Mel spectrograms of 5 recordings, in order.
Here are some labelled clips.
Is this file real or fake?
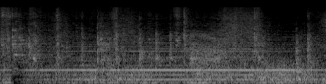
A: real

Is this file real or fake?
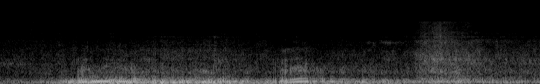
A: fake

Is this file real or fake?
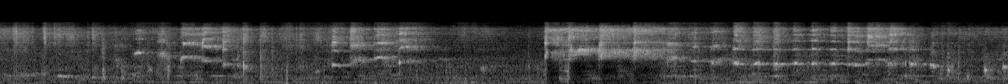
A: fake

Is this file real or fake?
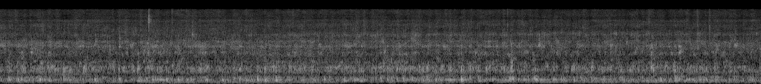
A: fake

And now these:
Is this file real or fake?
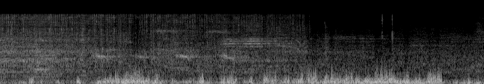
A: real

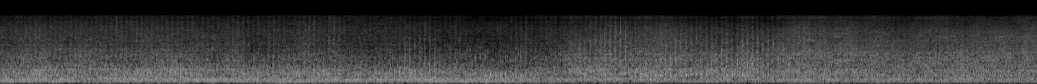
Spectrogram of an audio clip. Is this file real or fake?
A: fake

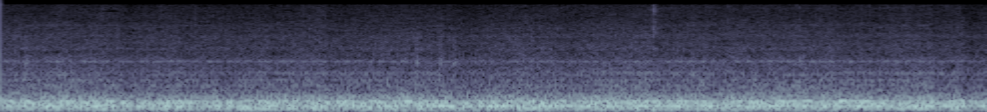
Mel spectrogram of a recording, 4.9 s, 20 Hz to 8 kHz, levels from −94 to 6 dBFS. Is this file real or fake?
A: fake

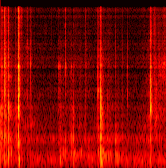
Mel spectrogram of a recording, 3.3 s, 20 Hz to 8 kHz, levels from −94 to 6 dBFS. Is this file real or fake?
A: fake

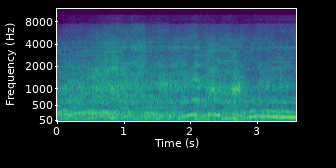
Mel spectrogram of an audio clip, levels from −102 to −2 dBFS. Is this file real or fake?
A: fake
